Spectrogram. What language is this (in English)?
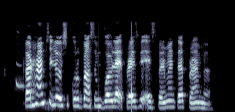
Dagbani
